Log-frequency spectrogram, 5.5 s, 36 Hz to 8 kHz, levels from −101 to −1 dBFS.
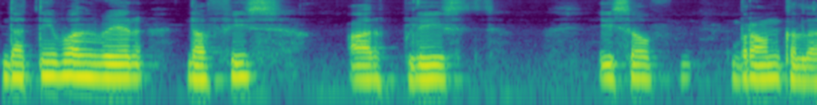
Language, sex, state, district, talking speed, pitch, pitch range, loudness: English, male, Arunachal Pradesh, Lower Dibang Valley, 120 wpm, 145 Hz, 135-150 Hz, -16 LUFS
